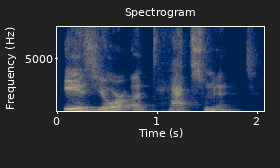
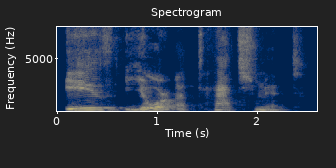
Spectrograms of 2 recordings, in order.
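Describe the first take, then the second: First: Said in the usual way. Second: Very slow, higher, stretched-out words; real slow. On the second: Real, not acted. Preacher repeating the question to let it land, real slow. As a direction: draw out each word so it sinks in. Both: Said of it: "I'm gonna say it real slow".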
